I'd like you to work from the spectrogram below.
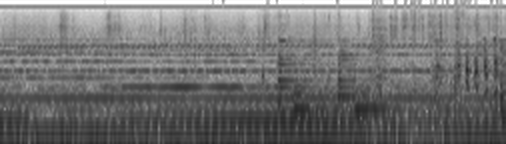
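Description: Chickens cluck a few times inside a coop, close but partly buried under a steady background hum and scattered noise. The clucking rises toward the end.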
